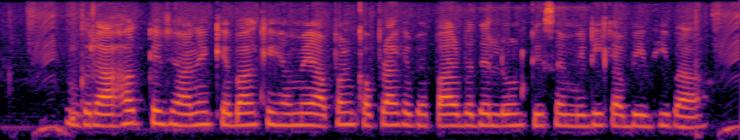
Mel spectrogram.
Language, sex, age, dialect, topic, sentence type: Bhojpuri, female, 18-24, Western, banking, question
